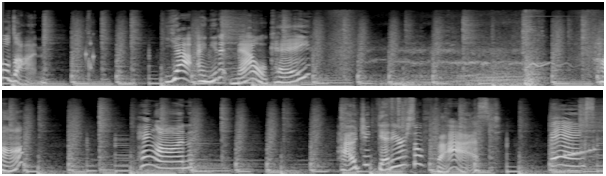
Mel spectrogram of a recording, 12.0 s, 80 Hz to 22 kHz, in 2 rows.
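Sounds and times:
background music: 0.0s - 12.0s
car engine whine rising: 3.4s - 5.8s
tyres squealing: 3.4s - 5.8s.

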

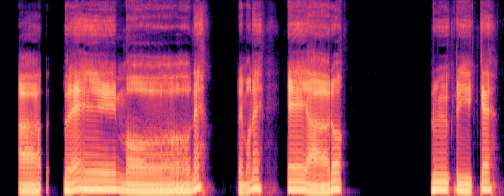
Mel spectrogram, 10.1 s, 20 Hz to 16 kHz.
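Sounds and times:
man chanting a low vowel: 0.4s - 4.2s, 8.6s - 10.0s.

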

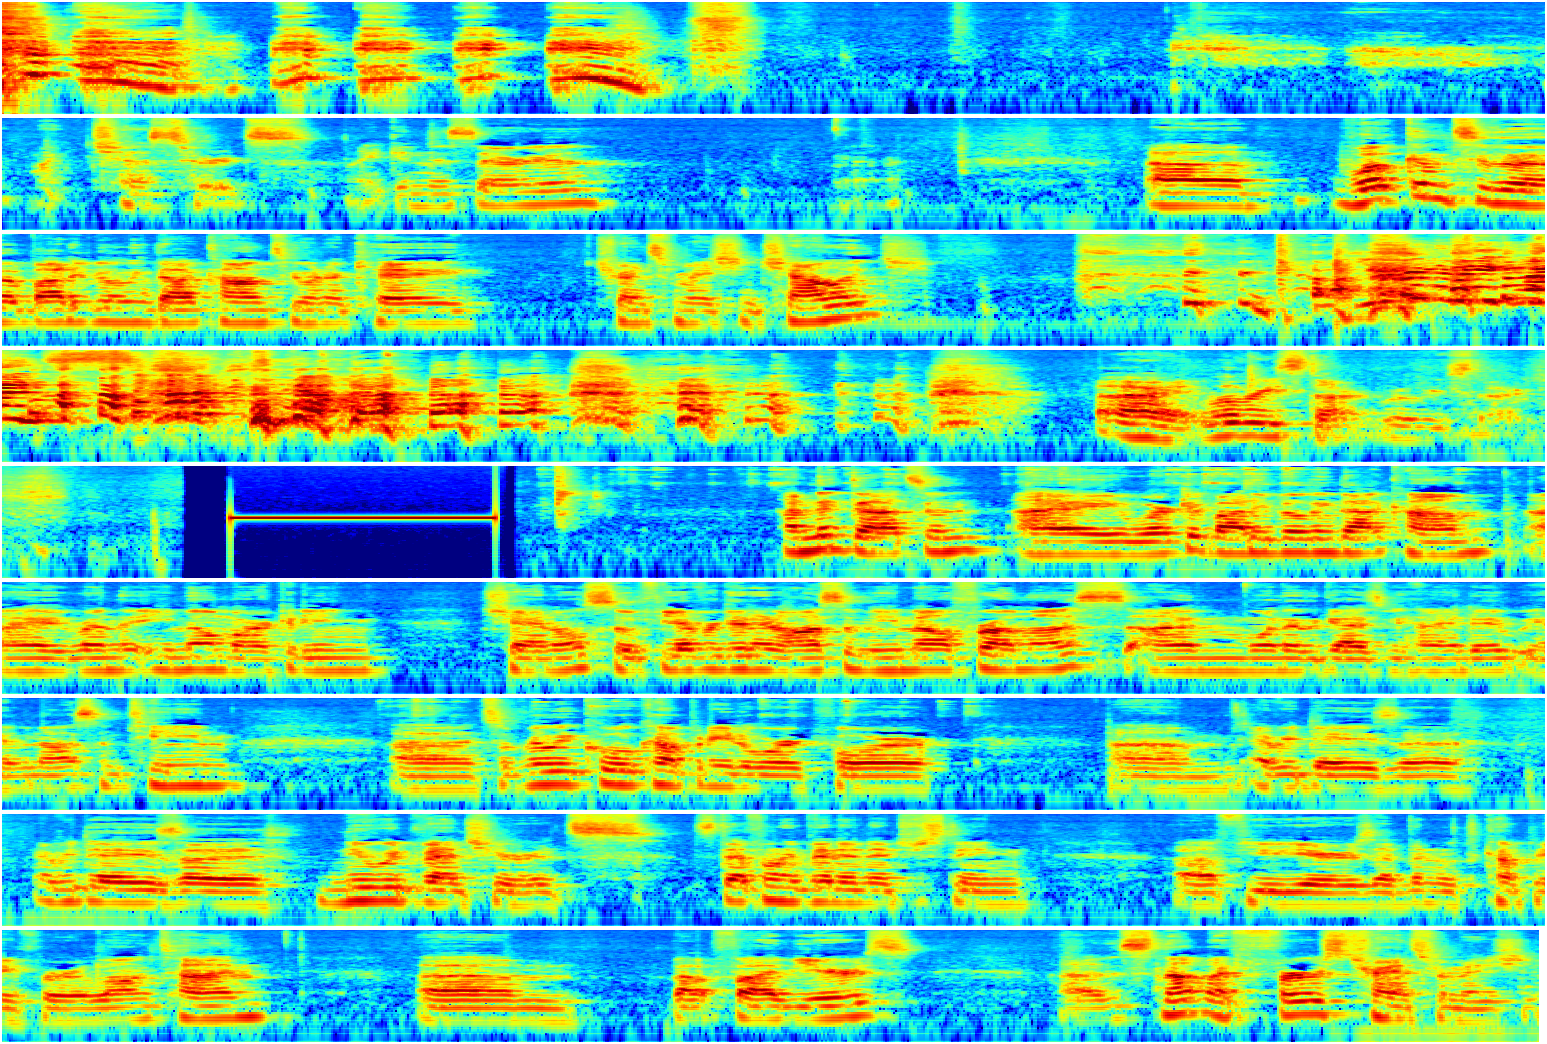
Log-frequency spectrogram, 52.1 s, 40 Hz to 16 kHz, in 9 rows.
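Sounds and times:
man clearing his throat: 0.0s - 2.6s
man coughing: 0.0s - 2.6s
electronic beep tone: 24.0s - 25.0s.

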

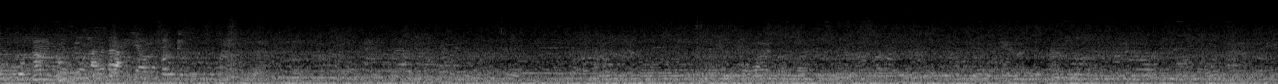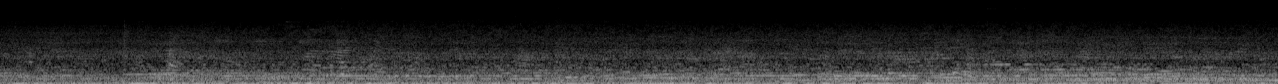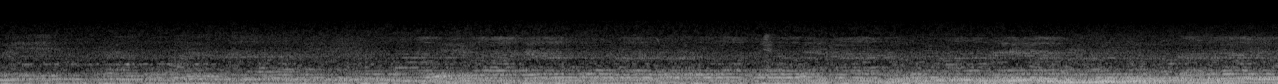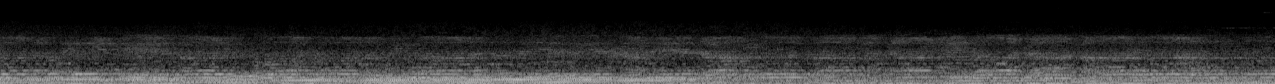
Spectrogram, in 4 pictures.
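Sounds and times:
person chanting long tones: 0.0s - 51.0s.

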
